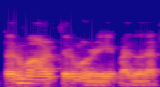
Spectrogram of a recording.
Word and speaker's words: perumAl: For example, perumAl, this capital A is an elongated vowel. This L, the capital L, is la instead of la, for example.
